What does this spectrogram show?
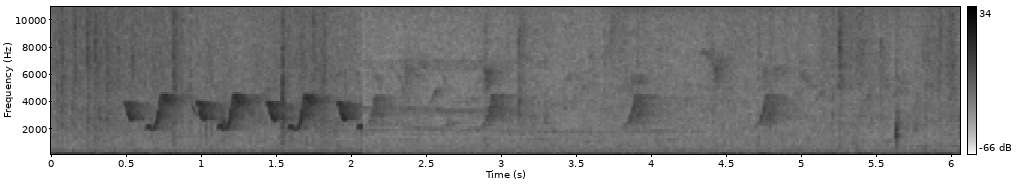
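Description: A bird calling a quick run of short chirps, each dropping in pitch, about half a second in, with a few fainter chirps later. Under it a loud low rumble cuts off suddenly about two seconds in.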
